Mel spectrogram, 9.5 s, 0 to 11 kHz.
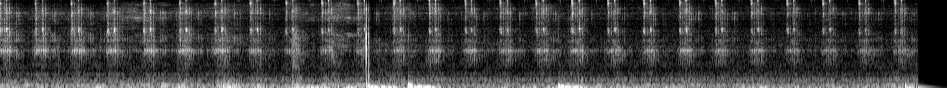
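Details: Brüel & Kjær WA 0155 balancing demo unit running after reassembly with a slightly bent shaft, possibly from being dropped: fast, steady ticking two or three a second over a faint hum. The spinning shaft seems to catch or rub, cause suspected not confirmed.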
